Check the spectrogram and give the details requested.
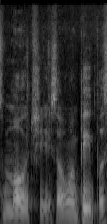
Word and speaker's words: MOCHII: Um and Machi uh is which is it's actually pronounced Mochi.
